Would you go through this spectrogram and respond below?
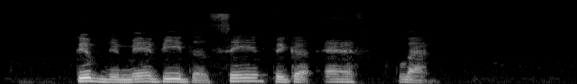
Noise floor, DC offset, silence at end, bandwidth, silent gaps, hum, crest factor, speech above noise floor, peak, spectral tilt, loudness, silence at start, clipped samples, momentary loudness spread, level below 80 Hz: -65 dBFS; under 0.1%; 1.5 s; 11.5 kHz; none; none; 18 dB; 43 dB; -6 dBFS; -8.5 dB/octave; -24 LUFS; 0.75 s; under 0.1%; 13 LU; -58 dBFS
